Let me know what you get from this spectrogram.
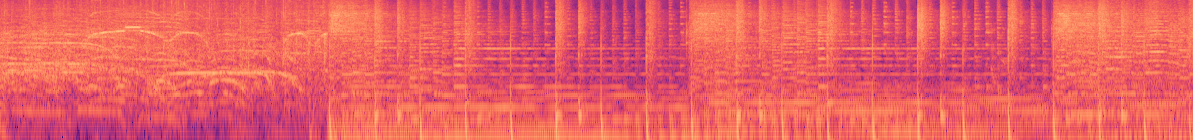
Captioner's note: crowd chatter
